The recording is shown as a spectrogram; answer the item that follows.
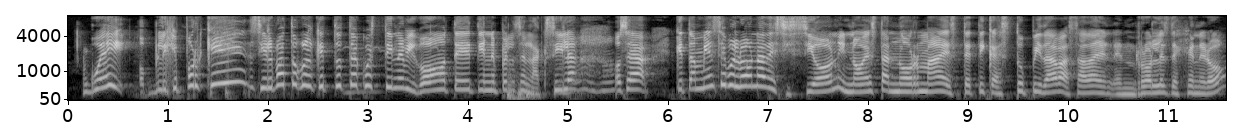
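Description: Animated and high-pitched, a woman speaks at a fairly quick pace with very wide pitch swings. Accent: Mexican. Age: 30s. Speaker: podcast co-host. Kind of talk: casual chat.

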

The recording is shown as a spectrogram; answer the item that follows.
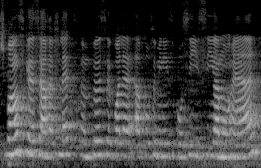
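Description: With a high pitch and monotone, flat intonation, a woman speaks at a moderate pace, her loudness swinging widely, amid audible room echo and noticeable background noise. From Cuba. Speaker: panelist, activist. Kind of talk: panel discussion.

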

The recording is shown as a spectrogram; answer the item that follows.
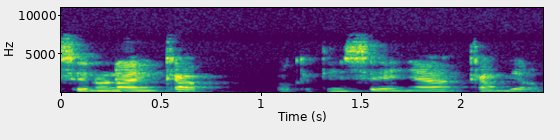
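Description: A man with a medium pitch talks at a moderate pace in a monotone, flat intonation. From Liguria, Italy (Chiavari). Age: 40s. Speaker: entrepreneur. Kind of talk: interview.

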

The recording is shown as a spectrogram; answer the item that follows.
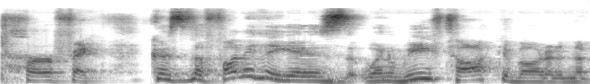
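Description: The man's high-pitched voice rises and falls in very wide swings. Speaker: hockey referee podcast host. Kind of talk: casual chat.

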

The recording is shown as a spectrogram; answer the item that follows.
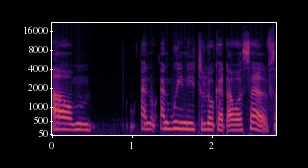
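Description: A woman at medium pitch with a German accent, fairly quick and monotone with flat intonation, in a dry, close sound with no echo on a very clean recording with a silent background. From northern Germany. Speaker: novelist and publisher. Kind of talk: interview.

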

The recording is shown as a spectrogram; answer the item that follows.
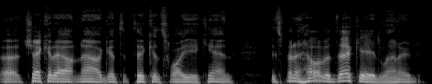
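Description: Using a normal speaking voice, a man talks at a fairly low pitch with ordinary pitch variation. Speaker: radio host. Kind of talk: casual interview.

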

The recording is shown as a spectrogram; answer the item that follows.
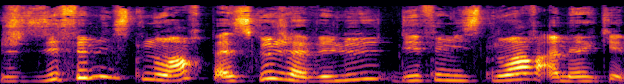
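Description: Speaking at a very fast pace, a woman uses lively intonation. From France, Seine-Saint-Denis (Paris suburbs). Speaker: author and blogger. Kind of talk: casual interview. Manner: hesitant, many fillers; fast run-on speech.

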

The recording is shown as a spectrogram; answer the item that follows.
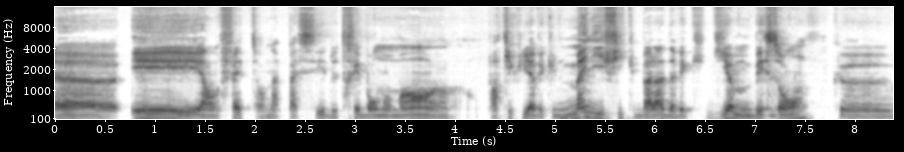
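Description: With a southeastern French accent, a man speaks at a fairly low pitch, his loudness swinging widely. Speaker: podcast host, herbal medicine blogger. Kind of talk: interview. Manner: slow.

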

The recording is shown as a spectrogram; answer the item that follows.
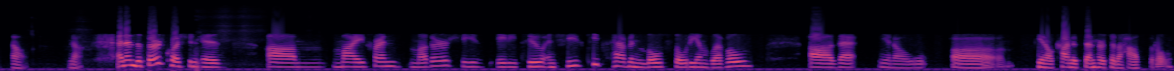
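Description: Speaking very slowly with long, frequent pauses, a woman keeps a medium pitch and ordinary pitch variation. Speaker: caller. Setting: phone call.

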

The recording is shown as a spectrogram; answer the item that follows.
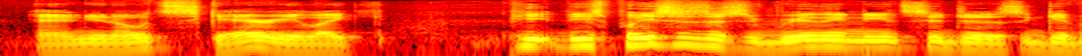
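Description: An ordinary speaking voice moves at a fairly quick pace with lively intonation on a very clean recording with a silent background. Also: man. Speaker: co-host. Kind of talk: casual chat.

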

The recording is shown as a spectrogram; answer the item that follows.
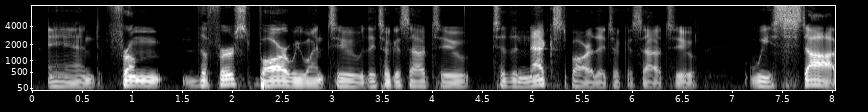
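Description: A man with an American accent and an ordinary speaking voice talks at a fairly low pitch with fairly even intonation. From US New England. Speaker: podcast co-host. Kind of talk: casual chat.

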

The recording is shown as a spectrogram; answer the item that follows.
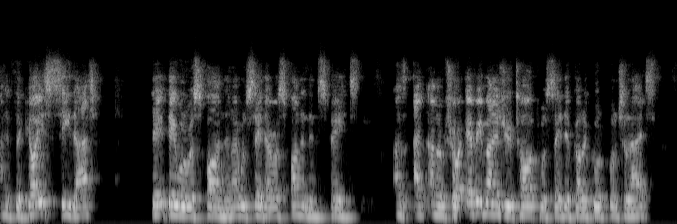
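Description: This man has a Limerick accent and speaks at a very fast pace. His voice is fairly high in pitch with fairly even intonation. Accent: Limerick Irish. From Ireland, Limerick. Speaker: football club manager. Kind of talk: interview. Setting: video call.

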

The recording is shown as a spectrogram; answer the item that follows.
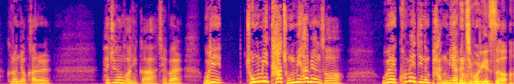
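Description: A man's pitch swings very widely while he keeps to a moderate pace. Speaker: podcast host. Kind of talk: casual banter podcast.

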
